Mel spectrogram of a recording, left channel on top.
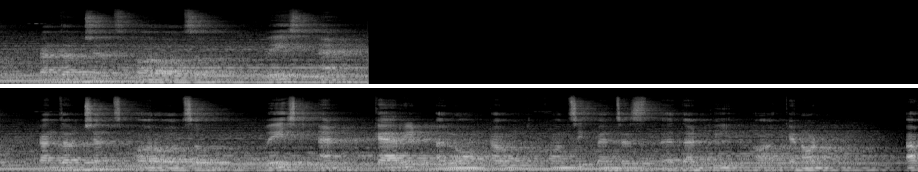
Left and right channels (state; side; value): drops out; left; at 3.7 s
